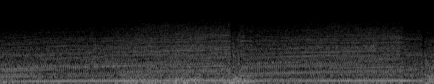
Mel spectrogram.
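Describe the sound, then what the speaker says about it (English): GT4 race car engines in the iRacing sim at Road America drone loudly and continuously, holding a steady high whine with a brief surge midway. "it sounds like GT4's here."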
